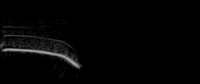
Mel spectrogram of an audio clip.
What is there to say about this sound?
Whistle down voice fx temperature thermometer
A whistle going down expressing a thermometer temperature lowering
Voice FX
down, fx, temperature, thermometer, voice, Whistle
